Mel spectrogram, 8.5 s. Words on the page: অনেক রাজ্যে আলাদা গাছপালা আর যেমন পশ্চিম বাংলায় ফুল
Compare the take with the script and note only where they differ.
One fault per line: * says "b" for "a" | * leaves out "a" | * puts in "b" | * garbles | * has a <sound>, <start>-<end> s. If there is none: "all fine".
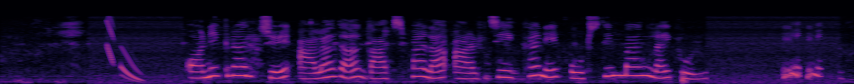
* has a chirp, 1.1-1.5 s
* has a laugh, 7.8-8.2 s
